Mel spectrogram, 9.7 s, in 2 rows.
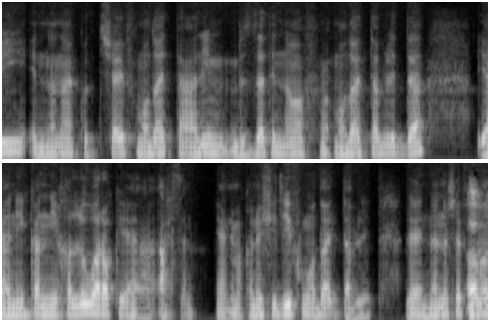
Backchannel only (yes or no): yes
